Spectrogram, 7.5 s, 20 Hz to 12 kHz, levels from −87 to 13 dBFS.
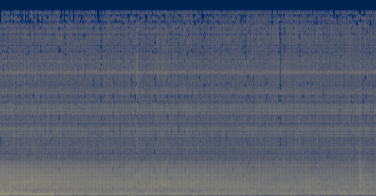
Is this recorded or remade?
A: remade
